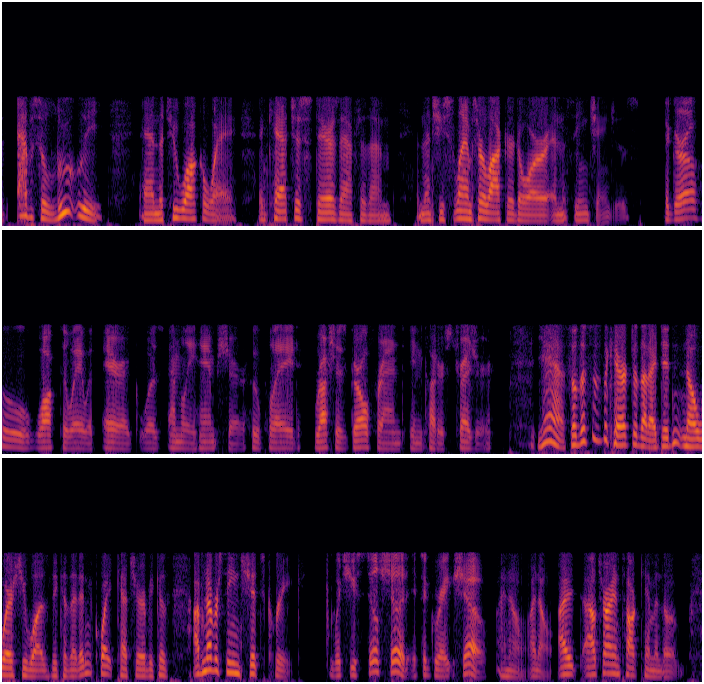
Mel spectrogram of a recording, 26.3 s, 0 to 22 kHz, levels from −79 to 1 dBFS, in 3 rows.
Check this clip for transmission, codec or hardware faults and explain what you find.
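One codec fault runs through the whole clip. G.726 ADPCM, throughout: each sample carries only a few bits of difference from an adaptive prediction, so quantisation noise surfaces as a harsh, rasping hiss that rises and falls with the speech, its coarseness pointing to 24 kbit/s. Nothing passes above 3.9 kHz.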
